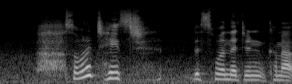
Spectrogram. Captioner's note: sighs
